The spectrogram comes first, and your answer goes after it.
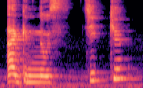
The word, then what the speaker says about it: agnostique: importants de cette catégorie donc on commence avec agnostique agnostique je mets j'écris ici agnostique ensuite on a cognitif cogn cognitif donc là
